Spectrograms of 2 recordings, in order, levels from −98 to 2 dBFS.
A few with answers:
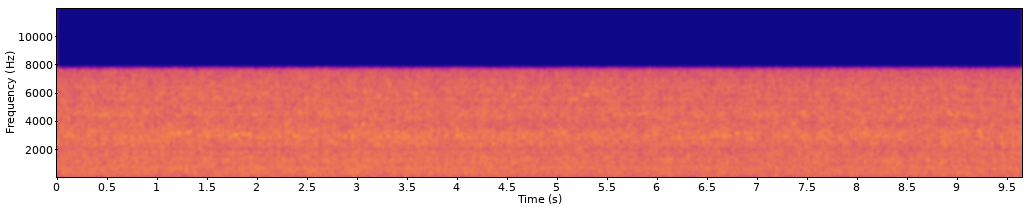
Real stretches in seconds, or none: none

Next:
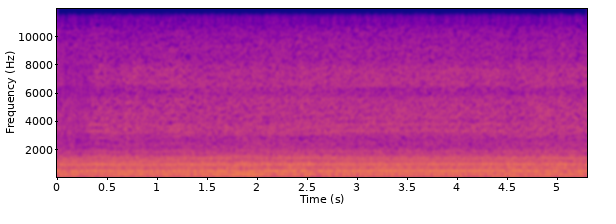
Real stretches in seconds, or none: 0.0-5.3

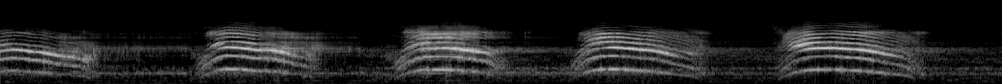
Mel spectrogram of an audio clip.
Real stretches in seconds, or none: 0.0-0.6; 1.9-2.6; 3.6-4.2; 4.8-10.0

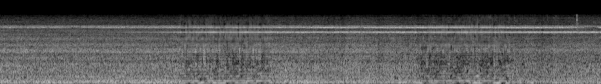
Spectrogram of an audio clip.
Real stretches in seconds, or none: 0.0-1.8; 2.7-4.2; 5.1-6.0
